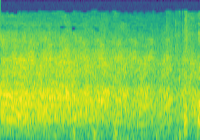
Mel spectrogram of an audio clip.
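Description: Studio audience laughing steadily, with a man's short 'oh' exclamations at the start and near the end.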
